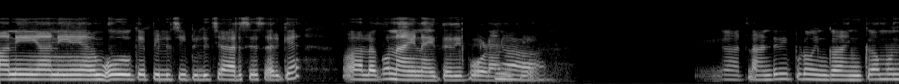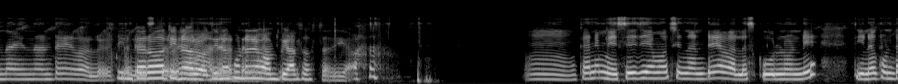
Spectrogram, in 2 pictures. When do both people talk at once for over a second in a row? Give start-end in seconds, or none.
none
